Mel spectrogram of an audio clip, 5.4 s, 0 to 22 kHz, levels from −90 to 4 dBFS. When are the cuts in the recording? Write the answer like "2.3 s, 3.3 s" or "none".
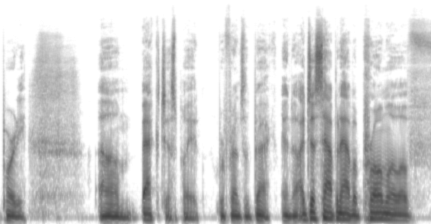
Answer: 3.4 s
